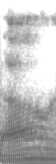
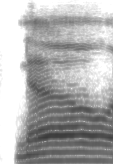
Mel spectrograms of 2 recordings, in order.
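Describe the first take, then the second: First: The word is voiced low and deep, from below. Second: The word is voiced nasally, through the nose. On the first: "I'm speaking into my stomach" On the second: "I'm speaking through my nose"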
